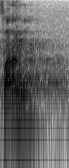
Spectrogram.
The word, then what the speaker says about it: فرنگ: مجھے جلوے دانش فرنگ، فرہنگ نہیں فرنگ، فرنگی یعنی یورپی مغربی، فرہنگ سے مراد لغت ہے۔ خیرہ نہ کر سکا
